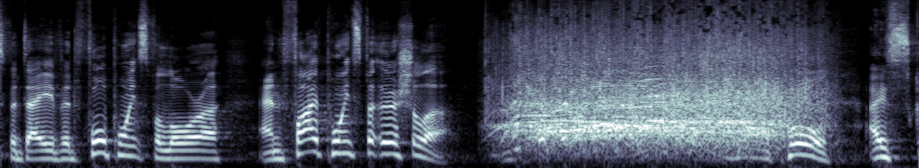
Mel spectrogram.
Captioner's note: cheering, applause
